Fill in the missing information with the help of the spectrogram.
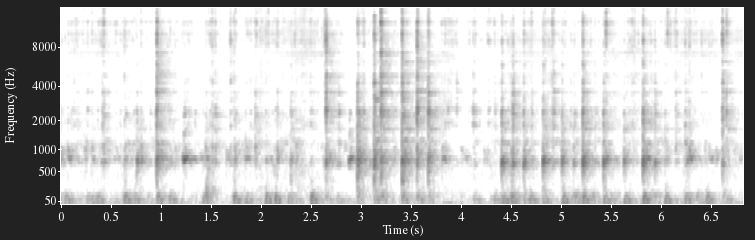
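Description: A wooden stick stirring melted soft plastic in a measuring jug, knocking and scraping against the jug's sides in quick, irregular clicks.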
